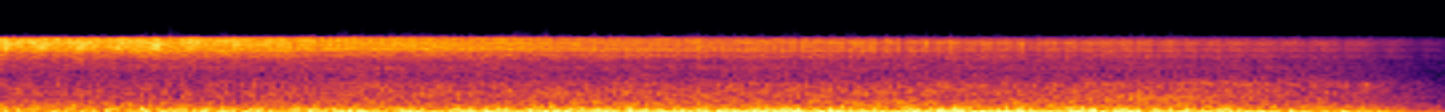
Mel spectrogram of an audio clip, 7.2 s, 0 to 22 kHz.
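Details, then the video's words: Annual cicada heard on 18 July 2008, the first of that summer season. A steady, harsh buzzing drone holds strong and even throughout, then fades away in the final second. "First Annual Cicada Call"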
